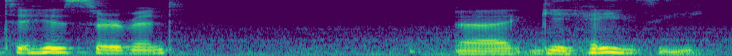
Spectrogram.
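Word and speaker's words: Gehazi: He said to his servant, uh, Ghesy, that's how I'm going to say it. G E H A Zi. But let me hold on. All right. So, I looked it up and I was saying it right. Gihazy.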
